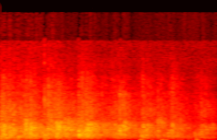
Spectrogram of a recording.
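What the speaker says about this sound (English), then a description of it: "give a round of applause to the students and their efforts" A crowd at a breakfast keynote event applauds the students, a dense, steady wash of clapping at moderate volume lasting a couple of seconds.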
